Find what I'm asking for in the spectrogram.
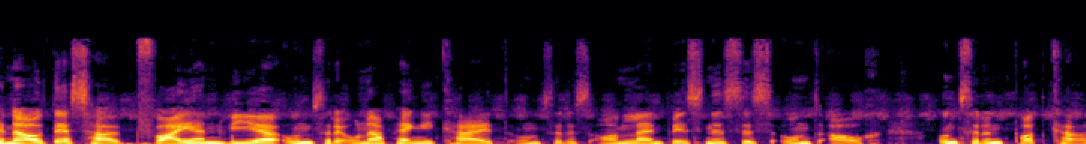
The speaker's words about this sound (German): Vielleicht hörst du die Zikaden und der Wind hier in Südfrankreich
